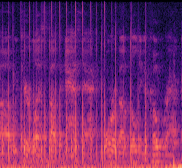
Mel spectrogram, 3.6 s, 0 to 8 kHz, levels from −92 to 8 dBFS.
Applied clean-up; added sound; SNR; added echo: none; Tap; -2 dB; reverberation time 0.7 s.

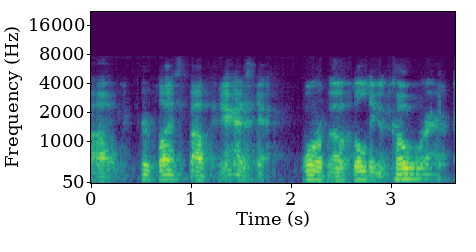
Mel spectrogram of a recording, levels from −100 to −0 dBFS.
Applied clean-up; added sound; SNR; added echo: neural mask model DeepFilterNet 3.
